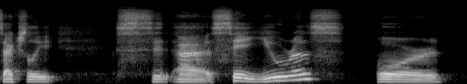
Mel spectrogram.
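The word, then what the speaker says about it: Sciurus: an actual scientist and a biologist who had pronounced uh my name which is the genus for squirrels um as skyurus and I recently looked it up cuz I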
